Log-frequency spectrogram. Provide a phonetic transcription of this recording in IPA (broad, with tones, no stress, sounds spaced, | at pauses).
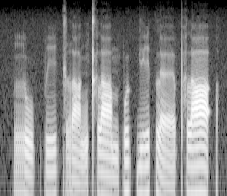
r uː˨˩ k̚ p iː˦˥ k r a˩˦ ŋ kʰ l a˧ m p ɯ˥˩ k̚ j i˦˥ t̚ l ɛː˩˦ pʰ l a˥˩ ʔ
